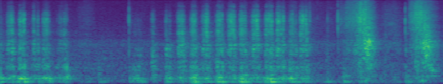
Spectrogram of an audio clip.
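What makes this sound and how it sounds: A coin scratches the latex coating over the number grid of a thin, flat paper lottery scratch-off ticket lying on a dark cloth. Quick, uneven bursts of bright, raspy scraping give way to two longer, louder, hissing strokes near the end.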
